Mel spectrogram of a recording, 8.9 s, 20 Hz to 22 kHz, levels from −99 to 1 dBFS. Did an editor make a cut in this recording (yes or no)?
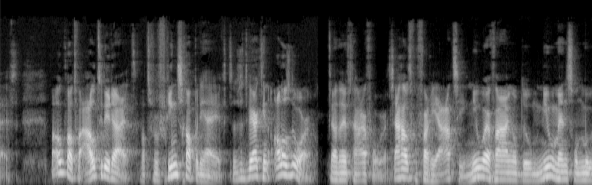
yes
